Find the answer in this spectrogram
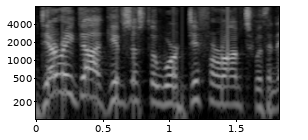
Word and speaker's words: différance: Well, when Derrida gives us the word différance with an A, you see, différance with an E or différance with an A are pronounced exactly the same in French.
